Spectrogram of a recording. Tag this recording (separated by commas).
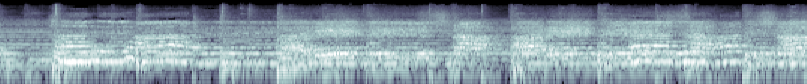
Bowed string instrument, Choir, Acoustic guitar, Music, Music of Asia, Singing, Musical instrument, Guitar, Female singing, inside a large room or hall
